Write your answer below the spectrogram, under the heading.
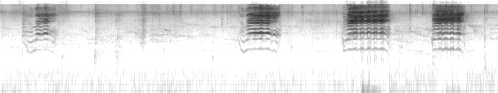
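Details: Goat calling with four quavering bleats: one short and softer at the start, then three loud, harsh bleats, each under a second long and about a second apart, against a still background.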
